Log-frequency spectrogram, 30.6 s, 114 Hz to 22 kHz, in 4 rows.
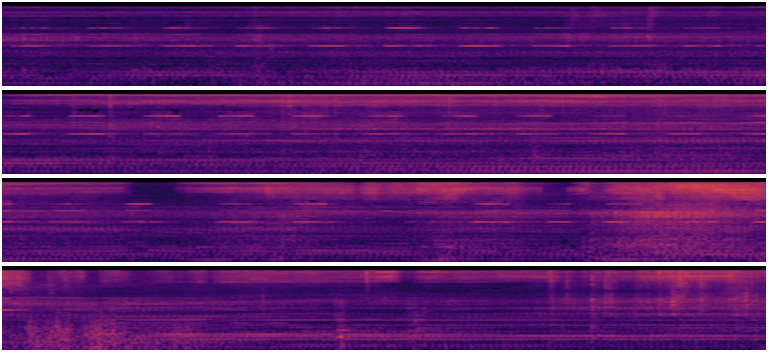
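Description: John Deere 35G compact excavator's diesel engine running under varying load, rising and falling, while its travel alarm beeps about once a second as the machine tracks back and forth grading soil. The beeping stops a little after two-thirds of the way through, and a brief loud burst of noise follows before the engine settles into a steadier note.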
